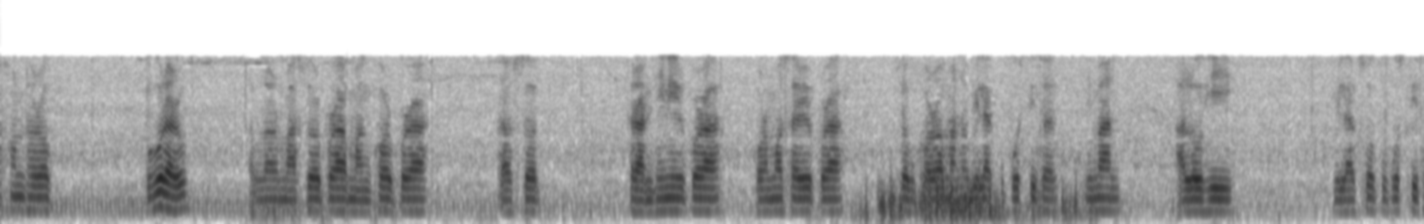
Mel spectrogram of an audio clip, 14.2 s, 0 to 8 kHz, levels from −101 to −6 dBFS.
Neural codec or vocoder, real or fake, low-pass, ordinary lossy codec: none; real; 7.2 kHz; AAC, 16 kbps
